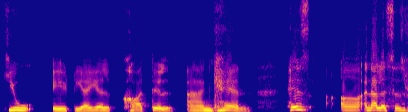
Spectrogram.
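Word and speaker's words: قاتل: Like katil, if we write in Hinglish, will be Katil, but it should be Qatil, katil, and ghen.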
